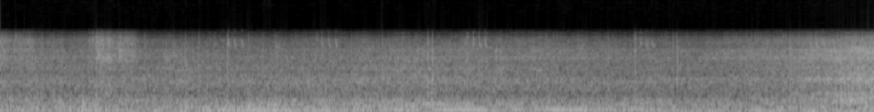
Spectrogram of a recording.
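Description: Low rumble of wind buffeting a handheld camera's microphone outdoors, with the steady hum of a passing road vehicle through the middle.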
